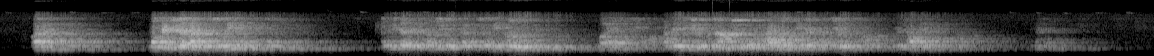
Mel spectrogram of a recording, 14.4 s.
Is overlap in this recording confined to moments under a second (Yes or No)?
Yes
